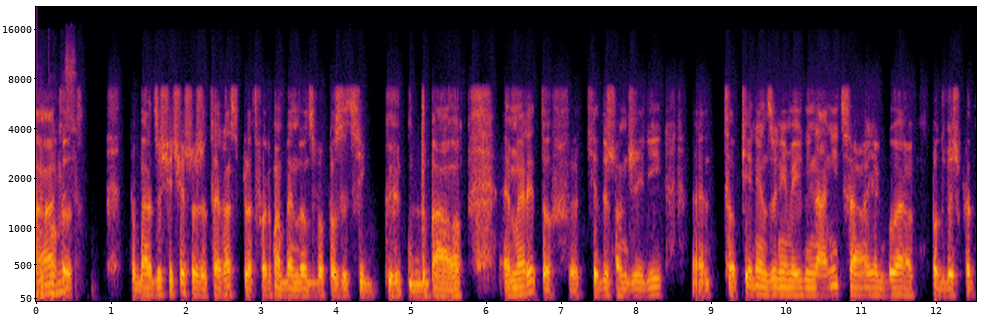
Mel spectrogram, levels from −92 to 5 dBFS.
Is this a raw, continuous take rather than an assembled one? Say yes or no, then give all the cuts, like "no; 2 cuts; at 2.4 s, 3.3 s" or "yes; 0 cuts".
yes; 0 cuts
